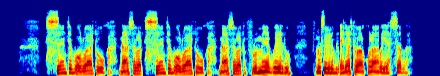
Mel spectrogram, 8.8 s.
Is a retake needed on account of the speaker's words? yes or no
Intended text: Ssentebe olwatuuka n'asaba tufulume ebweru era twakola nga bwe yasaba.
yes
